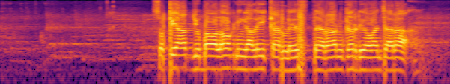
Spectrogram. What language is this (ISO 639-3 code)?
sun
